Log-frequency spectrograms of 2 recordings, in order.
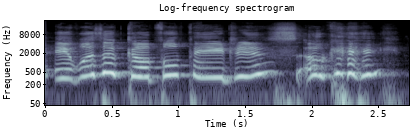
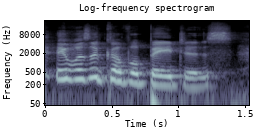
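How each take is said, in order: First: Laughing squeal. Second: Said in the usual way. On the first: Real, not acted. Embarrassed confession to viewers.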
